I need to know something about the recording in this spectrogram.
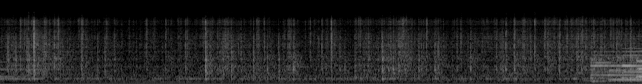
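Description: Vinyl LP surface noise in the silent groove between tracks: a soft hiss with scattered crackles and pops under the stylus.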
